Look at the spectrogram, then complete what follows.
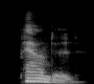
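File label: "pounded", Australian English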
